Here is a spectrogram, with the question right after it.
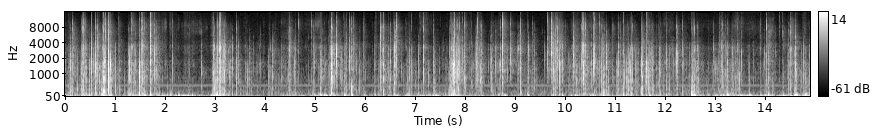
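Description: A flat white plastic mask pouch is held in both hands and flexed and crinkled with the fingertips. Dense, continuous crinkling and crackling fills the clip in irregular bursts, with sharper snaps, low handling thumps and a faint steady tone underneath.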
